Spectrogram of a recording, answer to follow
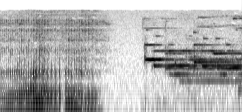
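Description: A person snoring once, a loud, low, rattling snore that lasts about a second. About a second and a half in, bright chime-like music tones begin.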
